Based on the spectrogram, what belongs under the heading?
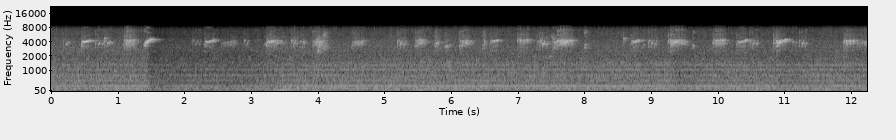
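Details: Six fledgling finches, on the day they left the nest in a greenhouse in January 2007, able to fly a little; dense, rapid high chirps repeat almost continuously over a steady low electrical hum.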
